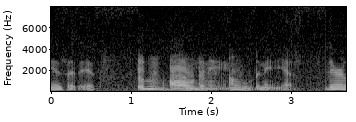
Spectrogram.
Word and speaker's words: Albany: It's not Albany, is it? It's Albany.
